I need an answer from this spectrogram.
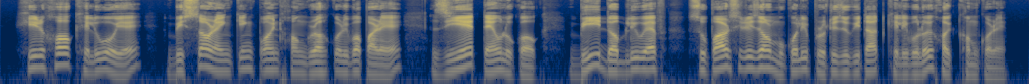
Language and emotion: Assamese, neutral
